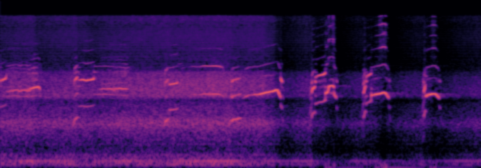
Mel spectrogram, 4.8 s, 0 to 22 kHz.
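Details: Live-cam recording of bald eagles at the West End nest, 09/11/2023 at 02:31: soft scattered whistles building into louder high chittering notes, three in a run, over low hum and hiss.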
